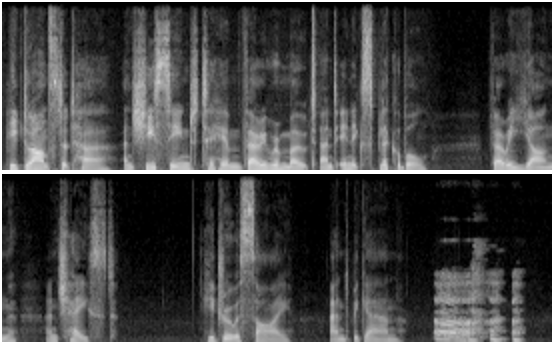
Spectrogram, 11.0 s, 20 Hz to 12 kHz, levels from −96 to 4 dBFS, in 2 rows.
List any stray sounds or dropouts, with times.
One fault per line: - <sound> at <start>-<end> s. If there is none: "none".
- laugh at 9.8-10.7 s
